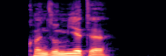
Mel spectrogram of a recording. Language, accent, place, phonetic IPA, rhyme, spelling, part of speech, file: German, Germany, Berlin, [kɔnzuˈmiːɐ̯tə], -iːɐ̯tə, konsumierte, adjective / verb, De-konsumierte.ogg
- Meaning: inflection of konsumieren: 1. first/third-person singular preterite 2. first/third-person singular subjunctive II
